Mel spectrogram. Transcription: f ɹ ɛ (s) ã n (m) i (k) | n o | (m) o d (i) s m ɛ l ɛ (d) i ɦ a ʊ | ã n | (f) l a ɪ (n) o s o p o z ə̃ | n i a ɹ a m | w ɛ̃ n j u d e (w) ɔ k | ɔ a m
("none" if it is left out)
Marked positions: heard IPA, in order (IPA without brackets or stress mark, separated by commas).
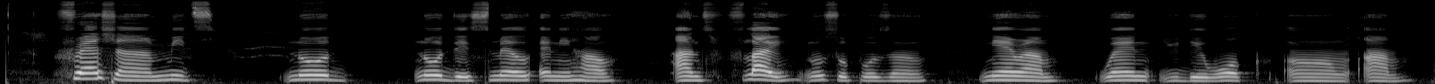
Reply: ʃ, m, t, n, e, n, f, n, w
